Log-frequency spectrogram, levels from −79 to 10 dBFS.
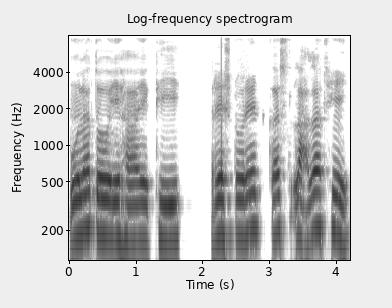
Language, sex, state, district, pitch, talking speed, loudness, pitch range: Chhattisgarhi, male, Chhattisgarh, Jashpur, 175 Hz, 140 wpm, -18 LUFS, 165-190 Hz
